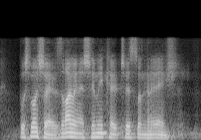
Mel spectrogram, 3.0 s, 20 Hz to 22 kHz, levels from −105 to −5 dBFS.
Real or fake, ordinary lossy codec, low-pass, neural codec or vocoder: fake; none; 7.2 kHz; codec, 16 kHz, 0.5 kbps, FreqCodec, larger model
